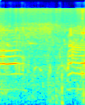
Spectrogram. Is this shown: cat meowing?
yes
